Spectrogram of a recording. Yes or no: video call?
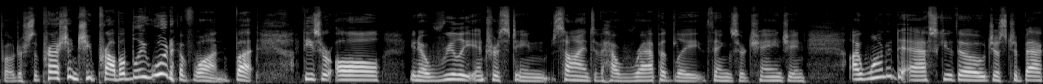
no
